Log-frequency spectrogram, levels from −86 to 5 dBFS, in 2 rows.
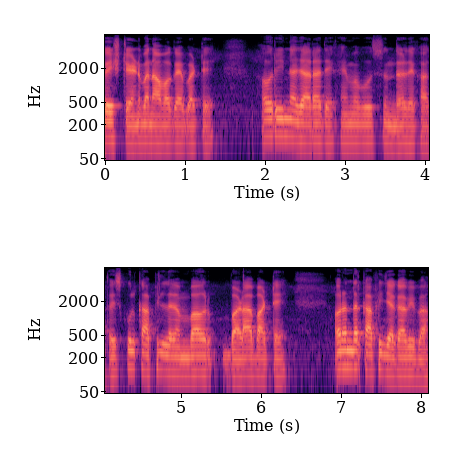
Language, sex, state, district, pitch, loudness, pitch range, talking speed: Bhojpuri, male, Uttar Pradesh, Gorakhpur, 105 Hz, -20 LUFS, 100-110 Hz, 185 wpm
